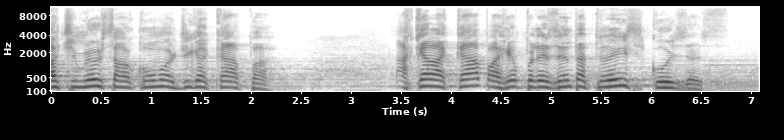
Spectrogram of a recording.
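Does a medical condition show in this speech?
Yes: cerebral palsy.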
